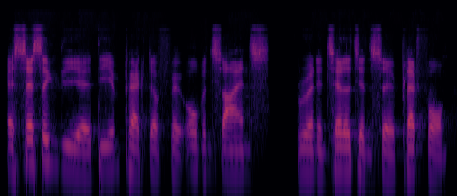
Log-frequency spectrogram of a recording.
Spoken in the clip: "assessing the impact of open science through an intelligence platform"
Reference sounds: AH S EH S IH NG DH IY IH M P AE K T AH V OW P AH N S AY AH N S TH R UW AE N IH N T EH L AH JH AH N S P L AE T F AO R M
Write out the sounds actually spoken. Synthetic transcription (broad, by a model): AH S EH S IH NG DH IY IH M P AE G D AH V OW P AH N S AY AH N S TH R UW AE N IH N S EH L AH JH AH N S P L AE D F AO M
